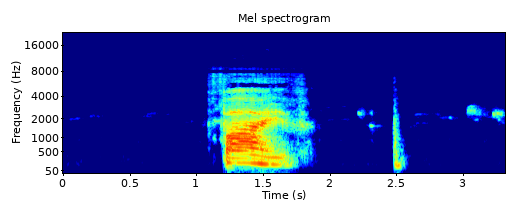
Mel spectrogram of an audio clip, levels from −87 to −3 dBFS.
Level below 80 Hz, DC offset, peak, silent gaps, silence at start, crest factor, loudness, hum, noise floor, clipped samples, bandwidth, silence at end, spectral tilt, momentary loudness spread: -72 dBFS; under 0.1%; -2 dBFS; none; 1.2 s; 20 dB; -15 LUFS; none; -82 dBFS; under 0.1%; 9 kHz; 0.8 s; -5.5 dB/octave; 27 LU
